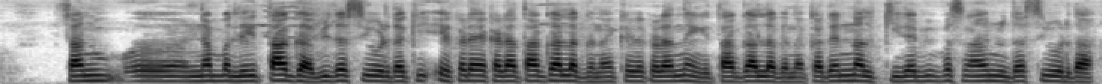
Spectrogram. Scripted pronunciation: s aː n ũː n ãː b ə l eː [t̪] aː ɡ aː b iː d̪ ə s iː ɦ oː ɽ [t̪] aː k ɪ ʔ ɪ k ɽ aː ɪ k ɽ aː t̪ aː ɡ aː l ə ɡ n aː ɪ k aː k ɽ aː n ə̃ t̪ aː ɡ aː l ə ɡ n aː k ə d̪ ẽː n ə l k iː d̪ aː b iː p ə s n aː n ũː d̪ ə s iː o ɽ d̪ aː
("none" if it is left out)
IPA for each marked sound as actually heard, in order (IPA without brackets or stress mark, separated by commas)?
t̪, d̪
